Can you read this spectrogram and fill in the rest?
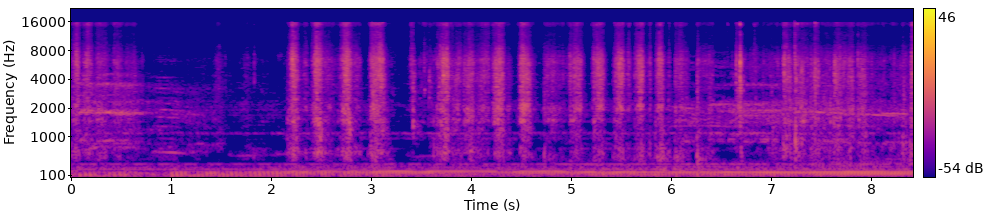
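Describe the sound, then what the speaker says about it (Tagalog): Laundry is scrubbed by hand in a steady run of rough, rhythmic rubbing strokes, about two per second, close and moderately loud, over a low background hum. A rooster crows faintly in the distance. "Wala tayong magagawa kundi kuskusin. Kuskusin ng kuskusin."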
